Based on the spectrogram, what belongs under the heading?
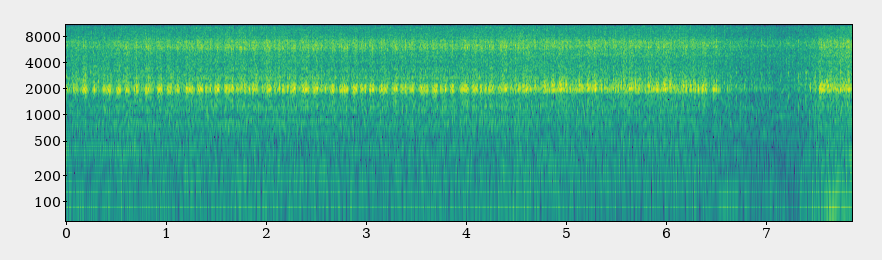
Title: VR6 AES Engine Sound (with timing chain rattle)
